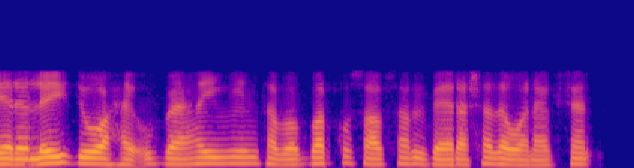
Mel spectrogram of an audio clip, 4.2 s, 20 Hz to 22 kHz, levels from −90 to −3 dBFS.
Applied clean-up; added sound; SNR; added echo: neural separator model SepFormer WHAMR!.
